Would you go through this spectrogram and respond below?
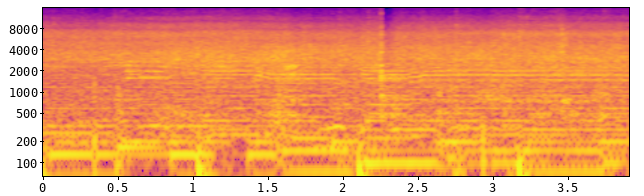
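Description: Macaroni pasta stir-fried on high flame in a pan with masala, onion, tomato and spinach: loud continuous sizzling with repeated scraping and stirring strokes close by.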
